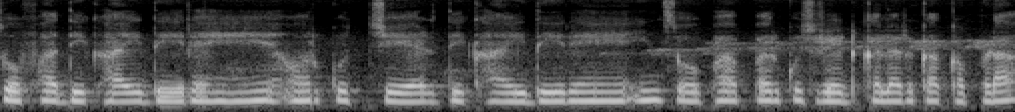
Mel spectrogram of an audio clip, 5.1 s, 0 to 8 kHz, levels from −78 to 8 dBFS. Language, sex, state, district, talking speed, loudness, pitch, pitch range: Hindi, female, Chhattisgarh, Bastar, 235 wpm, -17 LUFS, 205 Hz, 200-210 Hz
